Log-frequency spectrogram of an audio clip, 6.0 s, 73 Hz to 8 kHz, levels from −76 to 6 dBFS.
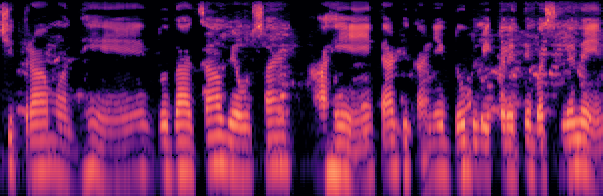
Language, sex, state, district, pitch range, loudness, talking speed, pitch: Marathi, male, Maharashtra, Dhule, 125-140 Hz, -17 LUFS, 80 wpm, 135 Hz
